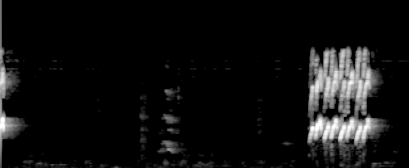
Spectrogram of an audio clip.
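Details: Mountain mantenan female calling for a male, giving one rapid series of about nine thin, high rising notes near the end, after a long quiet pause with faint background rustles.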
